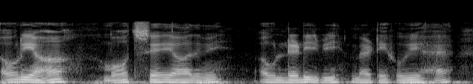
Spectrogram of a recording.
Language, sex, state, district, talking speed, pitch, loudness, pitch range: Hindi, male, Uttar Pradesh, Saharanpur, 150 wpm, 100 Hz, -18 LUFS, 100-105 Hz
